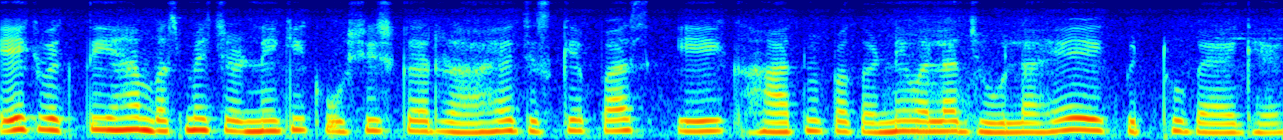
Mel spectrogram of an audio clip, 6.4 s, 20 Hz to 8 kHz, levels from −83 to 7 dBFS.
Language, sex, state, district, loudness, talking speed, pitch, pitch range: Hindi, female, Uttar Pradesh, Muzaffarnagar, -16 LUFS, 225 wpm, 215 Hz, 205-230 Hz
